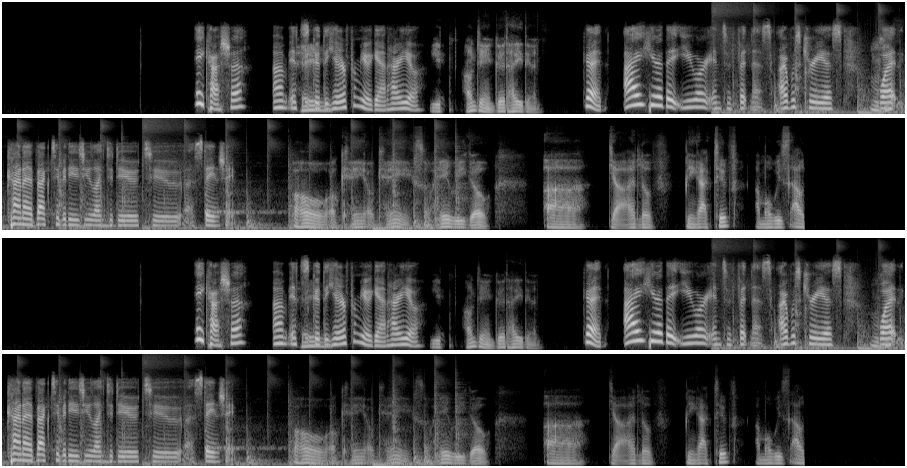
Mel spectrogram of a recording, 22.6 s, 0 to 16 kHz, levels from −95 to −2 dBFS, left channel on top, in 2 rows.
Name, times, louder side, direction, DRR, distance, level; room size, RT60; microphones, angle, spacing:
voice 1, 2.4-3.0 3.4-5.2 7.3-7.5 7.8-10.7 11.0-14.2, equal, ahead, 1.6 m, -29 dB
voice 2, 3.7-4.1 5.4-5.5 5.8-6.7 10.8-11.1 11.6-11.7 14.9-17.7 18.1-18.6 18.9-21.3, left 4 dB, 65° left, 0.9 m, -36 dB
sound 1, 8.9-17.2, left 1 dB, 15° left, 2.8 m, -45 dB
head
